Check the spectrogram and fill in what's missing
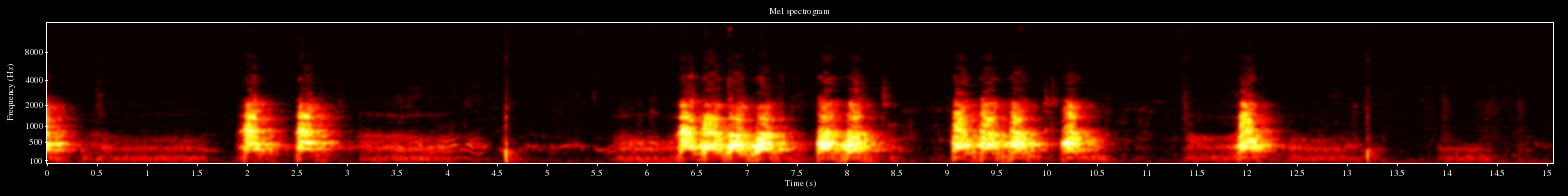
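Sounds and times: dog barking: 0.0 - 0.4, 1.9 - 3.0, 6.3 - 10.7, 11.9 - 12.4.

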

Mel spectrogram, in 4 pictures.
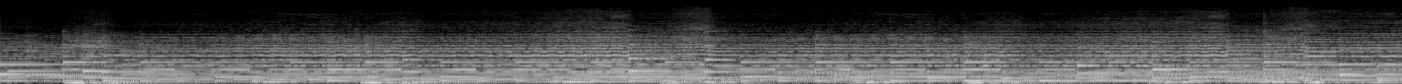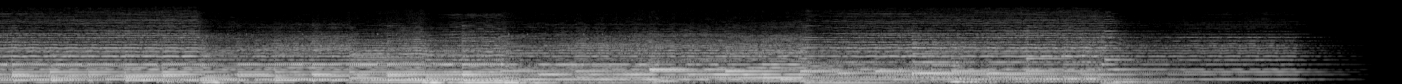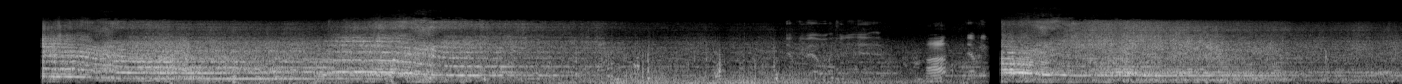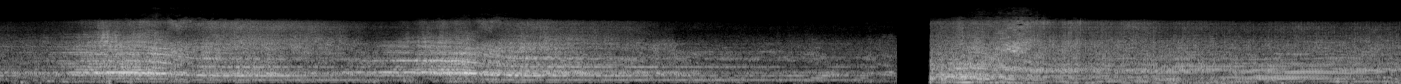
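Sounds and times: racing motorcycle passing at speed: 28.5 - 36.1, 36.9 - 56.0.

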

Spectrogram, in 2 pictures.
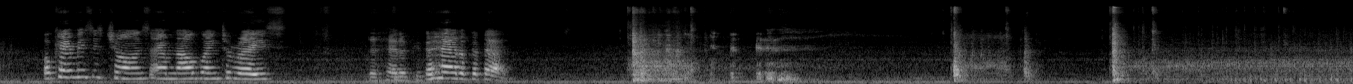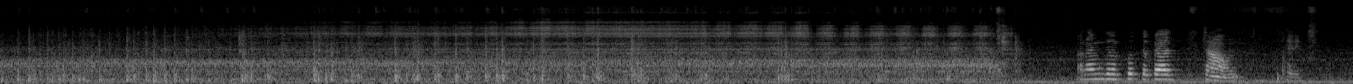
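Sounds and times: hospital bed motor humming: 11.0 - 23.8.

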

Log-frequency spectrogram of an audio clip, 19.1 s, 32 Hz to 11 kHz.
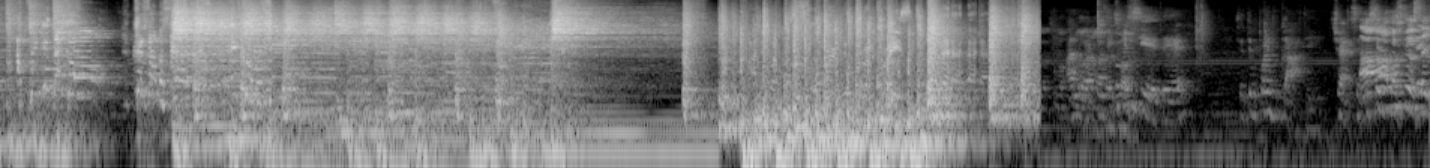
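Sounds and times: loud rock music: 0.0 - 13.9.

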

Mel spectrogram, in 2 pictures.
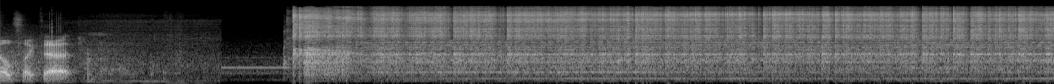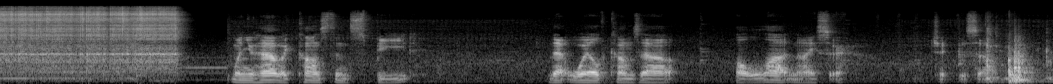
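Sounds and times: welder hum: 2.8 - 12.5
welding arc crackling and sizzling: 2.9 - 12.4.

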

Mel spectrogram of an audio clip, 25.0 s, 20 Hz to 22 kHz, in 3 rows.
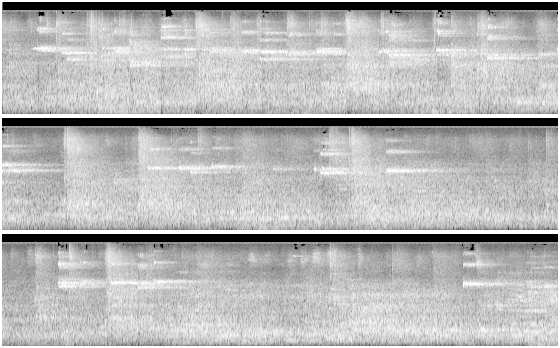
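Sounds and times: shoes squeaking on hall floor: 0.0 - 15.5, 16.5 - 19.8, 23.4 - 25.0
racket hitting shuttlecock: 0.1 - 8.2, 9.2 - 11.0, 16.5 - 18.8.

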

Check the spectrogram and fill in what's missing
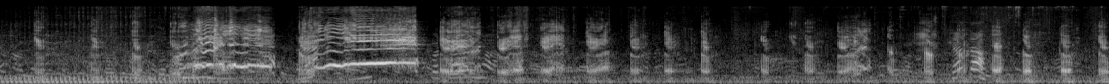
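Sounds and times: piglet squealing: 1.7 - 5.7.

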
